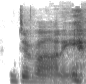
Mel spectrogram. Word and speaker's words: Devani: Devanni. Deani.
